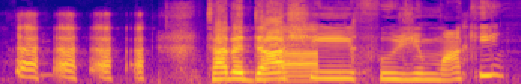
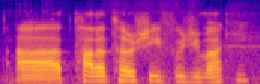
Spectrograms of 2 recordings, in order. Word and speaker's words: Tadatoshi Fujimaki: Tadadashi Fujimaki? Let me look up exactly how it's spelled so I don't horribly butchers. Tadatoshi Fujimaki.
